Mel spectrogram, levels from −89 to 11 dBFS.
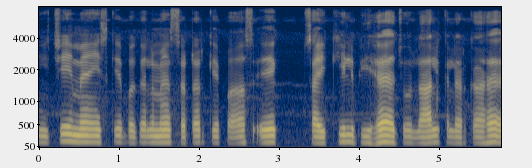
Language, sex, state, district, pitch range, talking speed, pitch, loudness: Hindi, male, Jharkhand, Deoghar, 125-135 Hz, 165 wpm, 130 Hz, -20 LUFS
